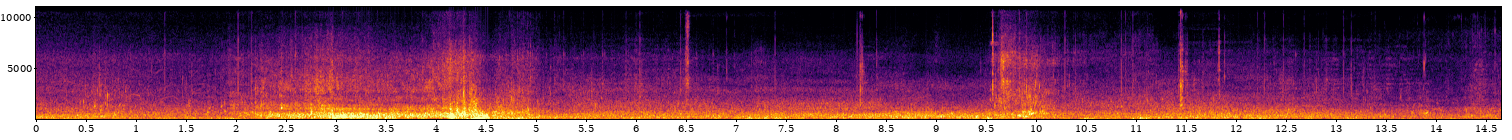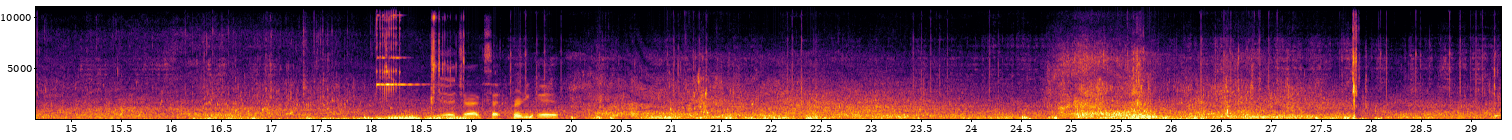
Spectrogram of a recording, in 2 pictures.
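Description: A fishing reel clicks as its handle is turned.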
